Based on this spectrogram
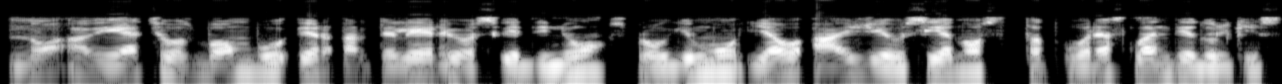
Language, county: Lithuanian, Marijampolė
